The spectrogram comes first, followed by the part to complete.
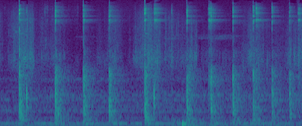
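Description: Table tennis ball clicking in quick succession off the table and the bat as forehand drop shots are played, about two or three light, sharp clicks a second.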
